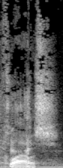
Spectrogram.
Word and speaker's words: Clowes: P.S. I like to pronounce Clowes the same way you do, but it actually sounds like house.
